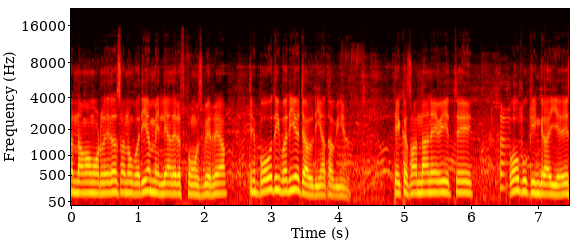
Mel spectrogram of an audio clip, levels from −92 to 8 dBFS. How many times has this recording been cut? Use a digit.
0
